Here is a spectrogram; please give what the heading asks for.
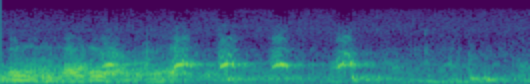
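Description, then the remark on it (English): A dog belonging to Mrs. Dougal, digging, gives a quick series of short, whining yelps and barks, fairly loud, with muffled voices talking underneath at the start. “What are you digging for, old fellow? Whose dog is this?”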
